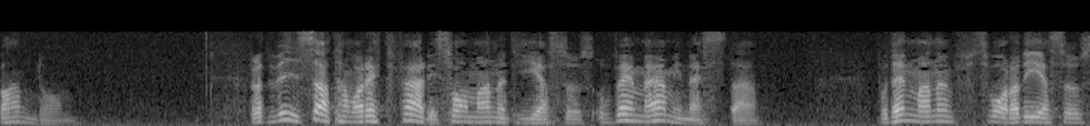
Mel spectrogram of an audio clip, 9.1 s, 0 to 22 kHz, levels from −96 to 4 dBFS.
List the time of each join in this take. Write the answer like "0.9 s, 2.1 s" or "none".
2.0 s

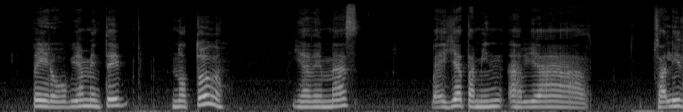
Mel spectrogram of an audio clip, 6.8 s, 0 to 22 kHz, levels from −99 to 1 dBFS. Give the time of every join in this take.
none

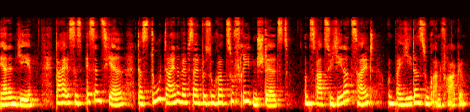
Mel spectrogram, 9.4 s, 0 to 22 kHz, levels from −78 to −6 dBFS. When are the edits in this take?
1.1 s

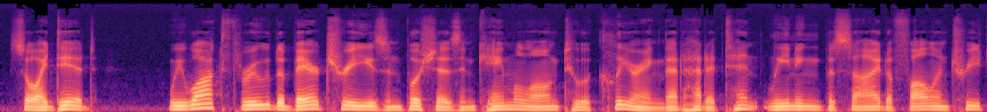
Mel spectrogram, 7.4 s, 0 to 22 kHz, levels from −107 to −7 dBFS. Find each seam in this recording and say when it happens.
1.1 s

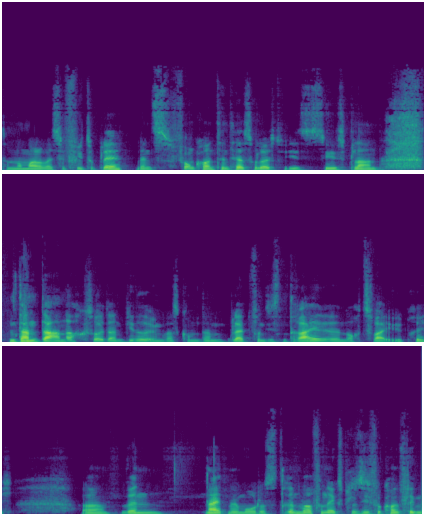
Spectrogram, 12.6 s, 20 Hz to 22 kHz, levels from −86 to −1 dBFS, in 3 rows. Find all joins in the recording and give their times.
11.2 s

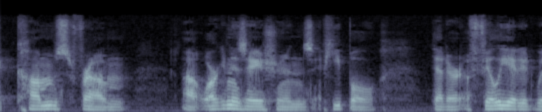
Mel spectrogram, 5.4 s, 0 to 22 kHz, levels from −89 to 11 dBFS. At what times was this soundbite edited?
3.2 s

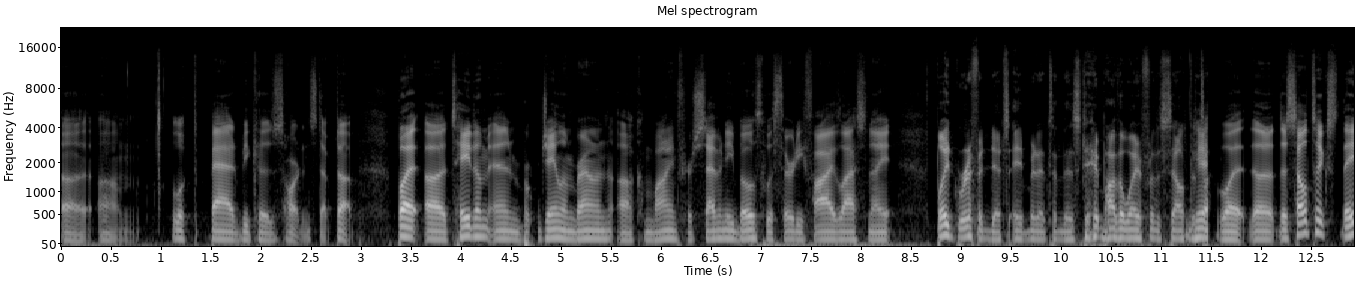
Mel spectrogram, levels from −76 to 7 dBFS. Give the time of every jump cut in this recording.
8.6 s, 11.5 s

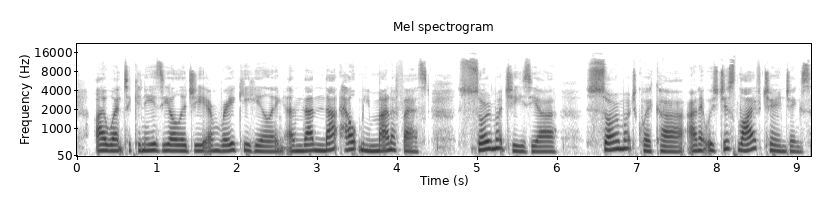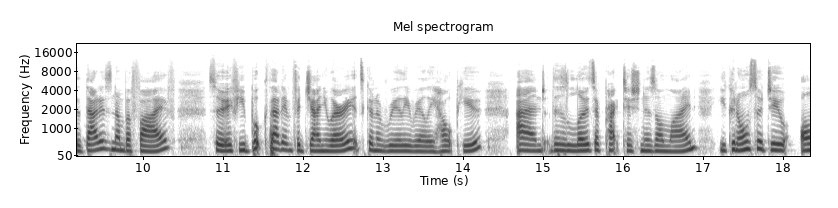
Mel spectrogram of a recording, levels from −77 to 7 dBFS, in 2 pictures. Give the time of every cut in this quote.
none

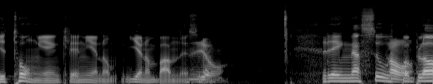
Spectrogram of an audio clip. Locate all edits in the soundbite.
3.2 s

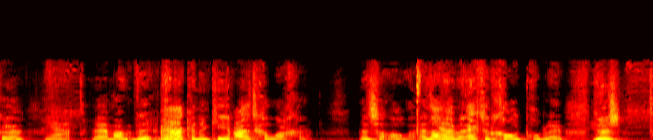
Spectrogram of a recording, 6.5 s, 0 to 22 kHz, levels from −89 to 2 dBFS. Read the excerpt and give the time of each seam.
1.3 s

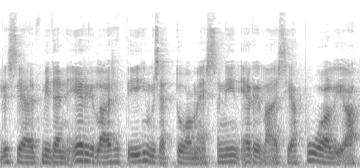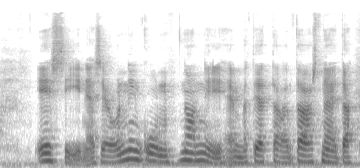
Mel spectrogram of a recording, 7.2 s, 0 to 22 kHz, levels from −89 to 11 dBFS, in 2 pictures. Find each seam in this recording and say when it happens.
none

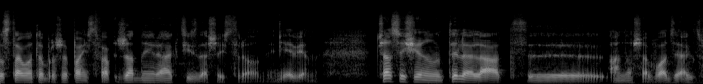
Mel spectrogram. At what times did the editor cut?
1.1 s, 6.1 s

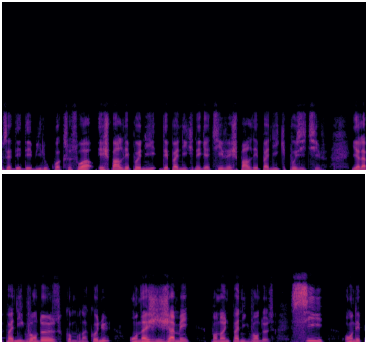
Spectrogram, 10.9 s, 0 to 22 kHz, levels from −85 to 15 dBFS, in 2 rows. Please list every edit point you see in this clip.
1.4 s

